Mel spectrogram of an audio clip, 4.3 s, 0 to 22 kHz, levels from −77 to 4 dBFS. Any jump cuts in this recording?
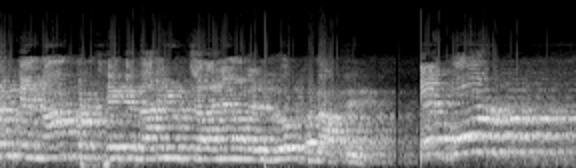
yes; 1 cut; at 3.1 s

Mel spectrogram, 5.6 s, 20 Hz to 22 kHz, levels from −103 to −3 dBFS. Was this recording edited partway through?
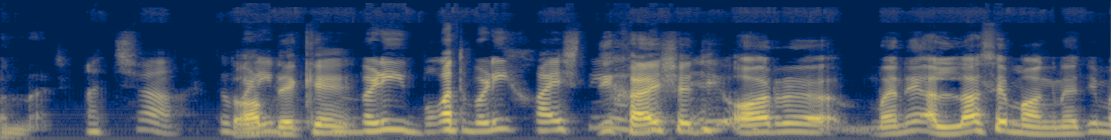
no; 0 cuts

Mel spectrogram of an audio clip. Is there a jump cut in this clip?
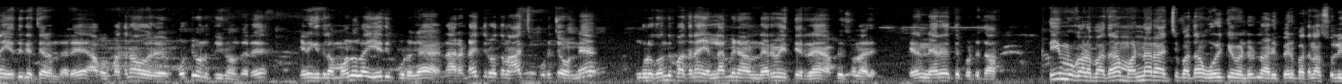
yes; 1 cut; at 10.5 s

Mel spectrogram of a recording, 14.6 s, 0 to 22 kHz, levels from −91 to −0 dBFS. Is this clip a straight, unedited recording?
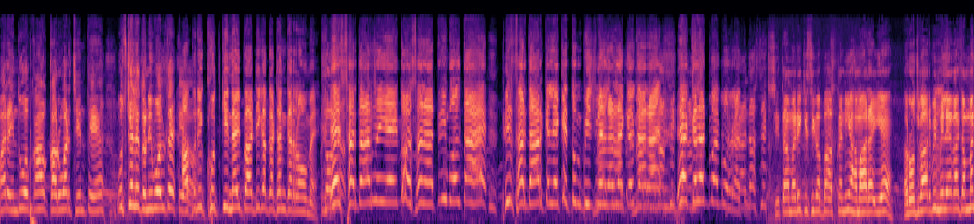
no; 3 cuts; at 2.7 s, 4.7 s, 11.4 s

